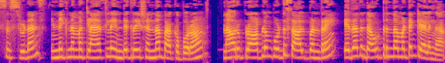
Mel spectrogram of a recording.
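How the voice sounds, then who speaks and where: A cartoonish character voice at a fairly quick pace, with fairly even intonation. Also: woman, extremely high pitch for a woman. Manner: calm, clear.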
